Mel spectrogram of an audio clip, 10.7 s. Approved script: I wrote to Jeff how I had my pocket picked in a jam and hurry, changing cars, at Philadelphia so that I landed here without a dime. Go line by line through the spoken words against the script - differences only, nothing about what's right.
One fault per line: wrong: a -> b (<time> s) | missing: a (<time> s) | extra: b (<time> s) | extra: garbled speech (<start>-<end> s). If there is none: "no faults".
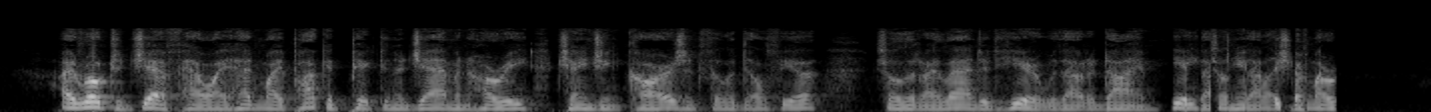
extra: garbled speech (8.8-10.0 s)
